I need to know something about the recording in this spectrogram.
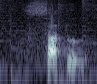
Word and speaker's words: subtle: in these cases okay now the last one subtle that be in that subtle is not subtle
